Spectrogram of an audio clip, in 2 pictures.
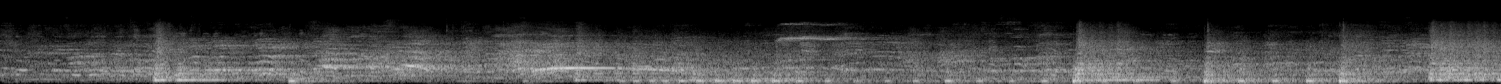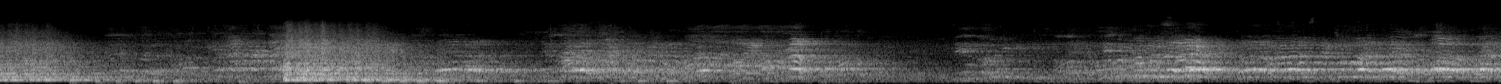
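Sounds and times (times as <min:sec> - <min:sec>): crowd shouting: 0:00.0 - 0:15.0, 0:15.9 - 0:23.9, 0:26.1 - 0:30.0.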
